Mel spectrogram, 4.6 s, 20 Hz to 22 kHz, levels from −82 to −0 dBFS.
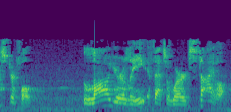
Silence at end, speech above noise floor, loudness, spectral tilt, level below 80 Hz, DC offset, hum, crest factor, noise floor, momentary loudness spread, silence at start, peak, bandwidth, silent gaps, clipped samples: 0 s; 23 dB; -17 LUFS; -2.5 dB/octave; -54 dBFS; under 0.1%; none; 18 dB; -41 dBFS; 7 LU; 0 s; 0 dBFS; 8.6 kHz; none; under 0.1%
